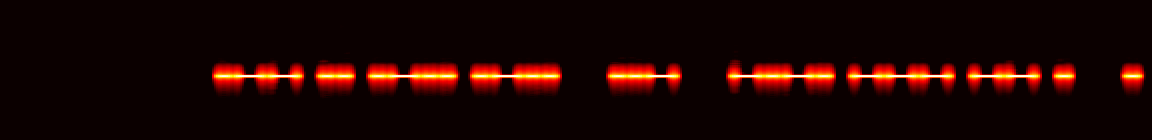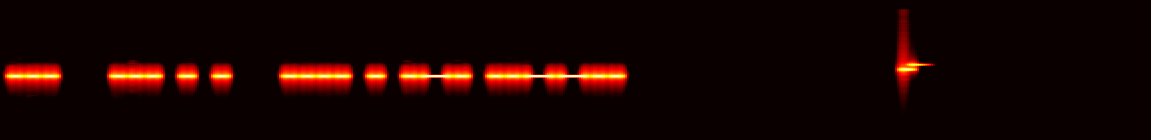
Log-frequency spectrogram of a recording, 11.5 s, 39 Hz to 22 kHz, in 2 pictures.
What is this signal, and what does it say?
Morse code, heard as a keyed tone, about 28 wpm, 700 Hz. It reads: WILL U COME ES SEE HER?
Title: Sentences from Top 100 Words and Abbreviations 28wpm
